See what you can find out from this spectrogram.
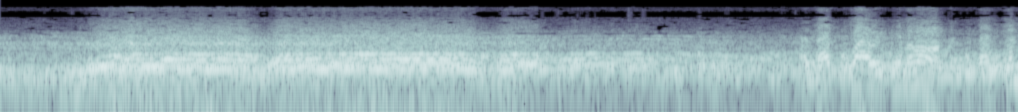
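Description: A train taking the Green Wings team to Centerville rumbles along steadily while a long, sustained, loud whistle sounds over it, fading into rattling carriage noise toward the end.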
